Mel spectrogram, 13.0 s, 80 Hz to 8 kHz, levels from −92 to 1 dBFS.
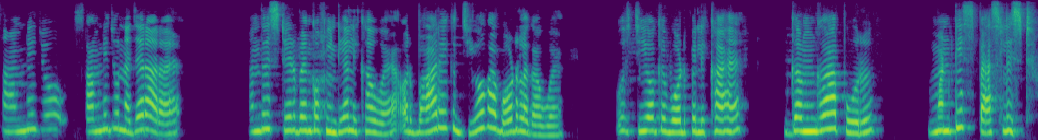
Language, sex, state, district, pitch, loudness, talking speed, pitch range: Hindi, female, Bihar, Sitamarhi, 270 Hz, -17 LUFS, 160 wpm, 255-290 Hz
